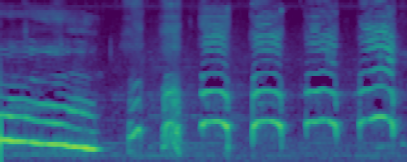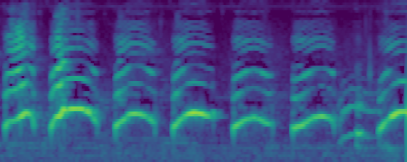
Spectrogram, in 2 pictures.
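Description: A boy's long howl, falling in pitch, ends about a second in. A Rottweiler puppy then howls back in a rapid string of short, high yips, each rising and falling, about two to three a second.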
